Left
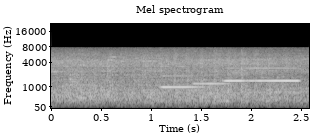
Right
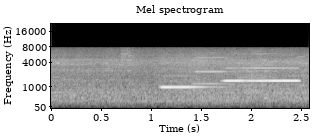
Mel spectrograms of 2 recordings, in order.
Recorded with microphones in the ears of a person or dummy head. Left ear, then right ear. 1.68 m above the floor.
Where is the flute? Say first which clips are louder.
Right 10 dB; 75° right (ahead or behind).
